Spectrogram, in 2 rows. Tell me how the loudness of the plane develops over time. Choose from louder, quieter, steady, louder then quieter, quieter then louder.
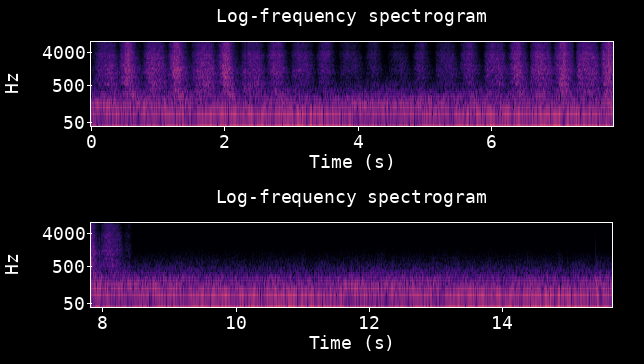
steady.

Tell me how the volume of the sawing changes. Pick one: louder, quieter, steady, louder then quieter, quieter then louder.
quieter then louder.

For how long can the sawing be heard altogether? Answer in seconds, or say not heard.
8 s.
